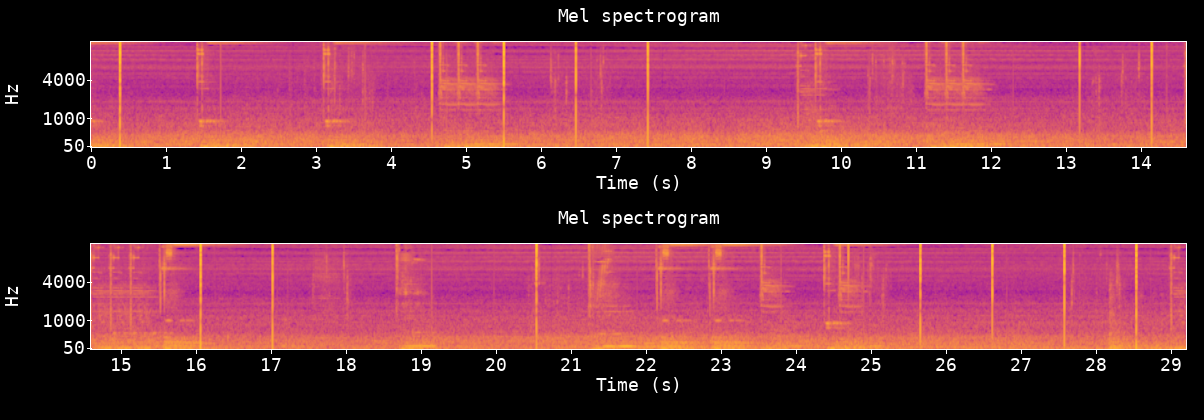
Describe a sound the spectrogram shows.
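Short electronic clicks and beeps sound as menu items are selected.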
